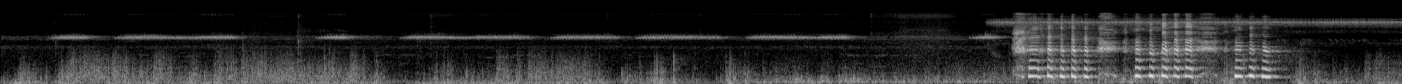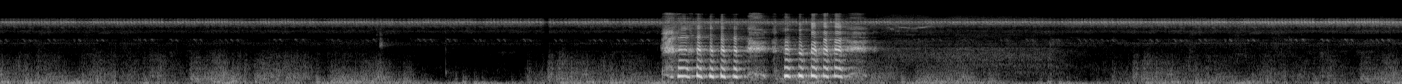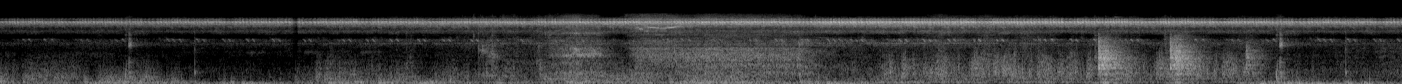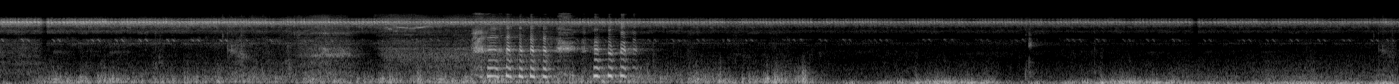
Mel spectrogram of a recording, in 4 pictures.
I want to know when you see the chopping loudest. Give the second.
39 s.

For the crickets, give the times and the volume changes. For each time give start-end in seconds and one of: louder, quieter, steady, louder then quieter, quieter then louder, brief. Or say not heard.
0.0-56.0 louder then quieter.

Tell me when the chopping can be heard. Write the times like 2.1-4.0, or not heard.
39.0-40.6.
